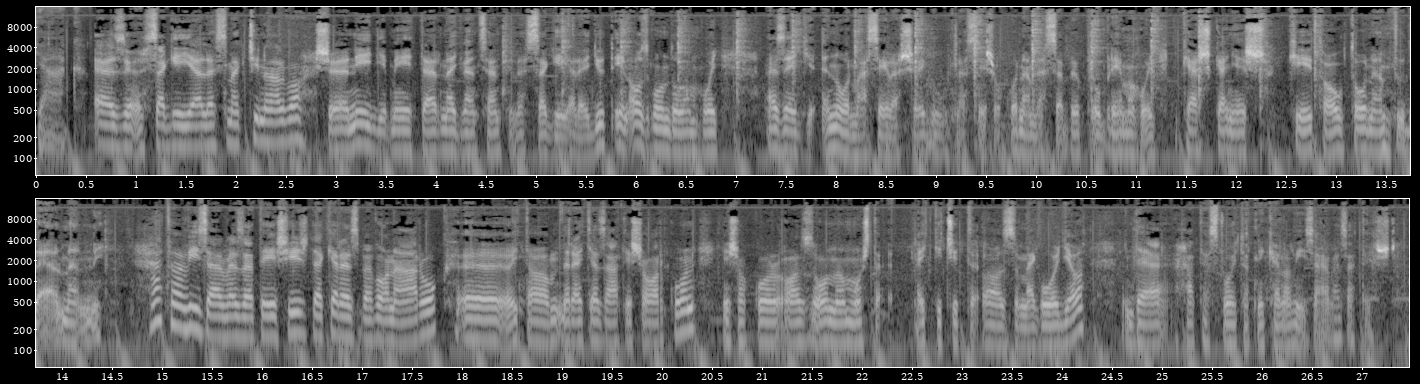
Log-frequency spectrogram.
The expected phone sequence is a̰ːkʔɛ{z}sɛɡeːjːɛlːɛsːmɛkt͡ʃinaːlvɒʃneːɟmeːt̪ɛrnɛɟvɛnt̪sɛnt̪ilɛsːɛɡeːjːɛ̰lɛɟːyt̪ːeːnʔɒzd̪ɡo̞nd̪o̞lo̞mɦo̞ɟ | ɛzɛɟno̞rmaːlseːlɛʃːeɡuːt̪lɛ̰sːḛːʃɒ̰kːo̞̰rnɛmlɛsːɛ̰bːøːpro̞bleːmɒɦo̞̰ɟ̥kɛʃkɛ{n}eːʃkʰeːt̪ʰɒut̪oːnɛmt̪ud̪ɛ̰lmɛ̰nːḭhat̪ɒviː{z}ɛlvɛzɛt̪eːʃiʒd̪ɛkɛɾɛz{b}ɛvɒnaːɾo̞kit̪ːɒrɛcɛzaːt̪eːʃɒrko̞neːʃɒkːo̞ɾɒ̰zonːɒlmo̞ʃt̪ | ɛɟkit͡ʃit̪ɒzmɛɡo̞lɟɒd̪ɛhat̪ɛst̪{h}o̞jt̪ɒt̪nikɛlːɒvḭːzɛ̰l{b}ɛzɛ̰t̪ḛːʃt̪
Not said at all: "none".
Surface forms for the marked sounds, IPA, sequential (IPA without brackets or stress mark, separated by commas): z, ɲ, z, b, f, v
